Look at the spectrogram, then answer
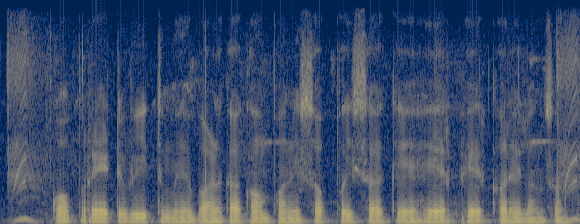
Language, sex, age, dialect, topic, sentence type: Bhojpuri, male, 18-24, Northern, banking, statement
